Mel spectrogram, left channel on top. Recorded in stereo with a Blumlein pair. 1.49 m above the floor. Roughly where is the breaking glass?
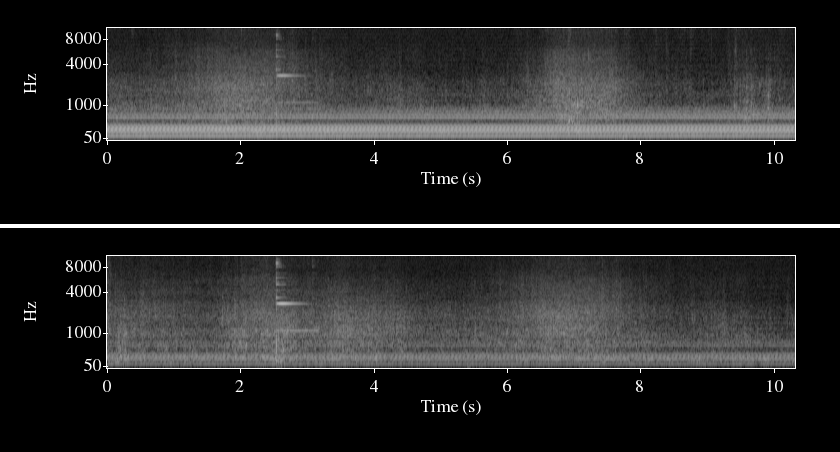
No breaking glass in this recording.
